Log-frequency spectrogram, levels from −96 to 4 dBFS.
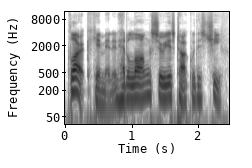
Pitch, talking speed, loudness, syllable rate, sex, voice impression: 125 Hz, 290 wpm, -21 LUFS, 5.5 syllables/s, male, masculine, adult-like, tensed, powerful, bright, clear, fluent, cool, intellectual, friendly, wild, lively, sharp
